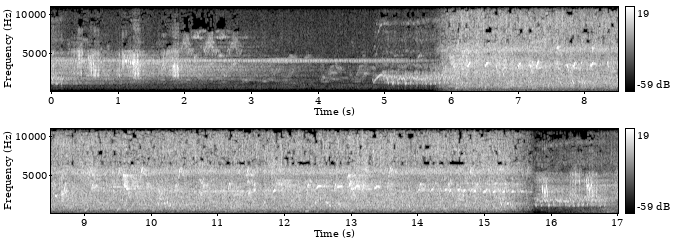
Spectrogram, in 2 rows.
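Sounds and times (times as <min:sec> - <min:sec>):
dense steady hiss: 0:05.8 - 0:15.7.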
